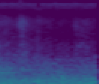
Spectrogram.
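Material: Nothing is struck.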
